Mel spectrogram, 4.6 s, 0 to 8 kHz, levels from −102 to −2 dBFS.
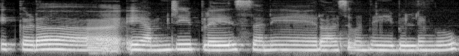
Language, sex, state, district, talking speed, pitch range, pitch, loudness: Telugu, female, Andhra Pradesh, Manyam, 115 wpm, 215-235 Hz, 225 Hz, -14 LUFS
